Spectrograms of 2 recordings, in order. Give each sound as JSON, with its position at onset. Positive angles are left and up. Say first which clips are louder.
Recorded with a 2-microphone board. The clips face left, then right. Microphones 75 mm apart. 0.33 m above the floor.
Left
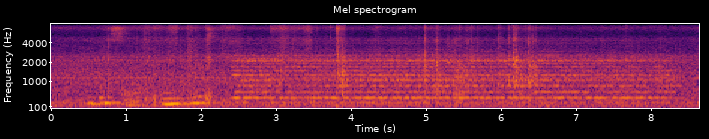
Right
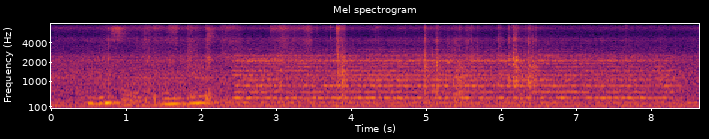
{"t": 0.5, "sound": "a woman speaking", "louder": "right 3 dB", "side_deg": 35, "distance_m": 1.8}
{"t": 2.4, "sound": "a violin", "louder": "left 2 dB", "side_deg": 35, "distance_m": 1.7}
